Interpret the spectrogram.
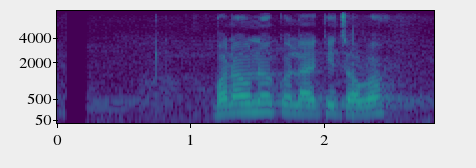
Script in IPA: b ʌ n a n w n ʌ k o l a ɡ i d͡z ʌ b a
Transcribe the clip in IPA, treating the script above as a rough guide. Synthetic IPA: b ʌ n a w n ʌ k o l a ɡ i d͡z ʌ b ʌ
